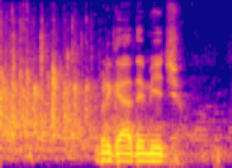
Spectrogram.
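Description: Another middle-aged man speaks briefly into a microphone.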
